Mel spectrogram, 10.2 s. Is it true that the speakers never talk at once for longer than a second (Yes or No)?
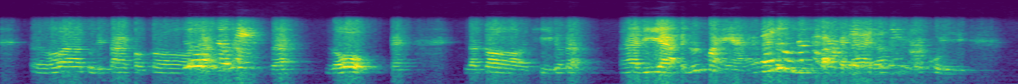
No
